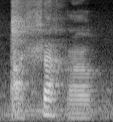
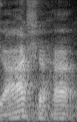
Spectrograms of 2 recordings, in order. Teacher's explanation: porque una inicia por una vocal corta y la otra inicia por una vocal larga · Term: vocales cortas y vocales largas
